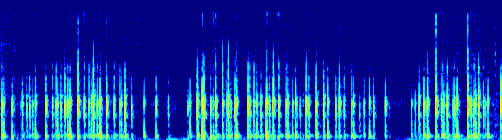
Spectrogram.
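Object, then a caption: Silicone pineapple-shaped brush. Long nails tap and scratch over a hand-sized yellow silicone pineapple-shaped brush with a textured surface that appears hollow. The result is rapid, soft, muffled thuds and scratches, low and rubbery with almost no ring, in three dense bursts separated by short pauses.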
